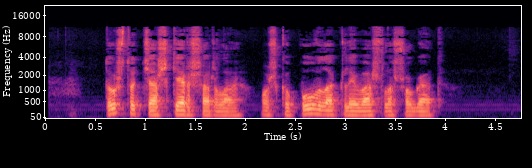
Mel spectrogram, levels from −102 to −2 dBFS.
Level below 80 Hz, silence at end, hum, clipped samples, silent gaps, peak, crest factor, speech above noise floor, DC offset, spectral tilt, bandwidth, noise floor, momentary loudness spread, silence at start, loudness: -56 dBFS; 0.85 s; none; under 0.1%; none; -2 dBFS; 22 dB; 48 dB; under 0.1%; -4 dB/octave; 11.5 kHz; -71 dBFS; 9 LU; 0.6 s; -24 LUFS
